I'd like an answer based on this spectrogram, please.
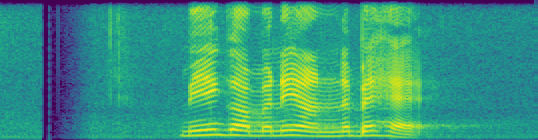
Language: Sinhala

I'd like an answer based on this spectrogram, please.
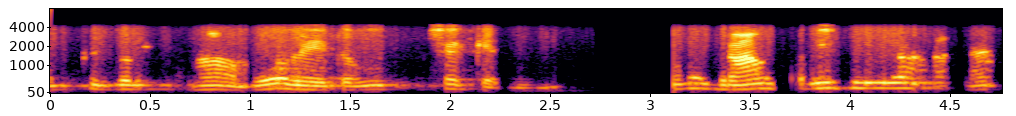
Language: Sanskrit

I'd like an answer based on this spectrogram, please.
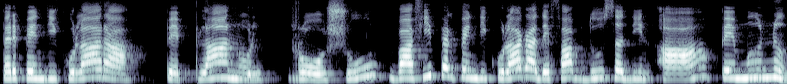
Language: Romanian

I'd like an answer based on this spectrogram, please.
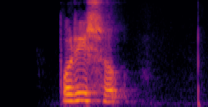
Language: Galician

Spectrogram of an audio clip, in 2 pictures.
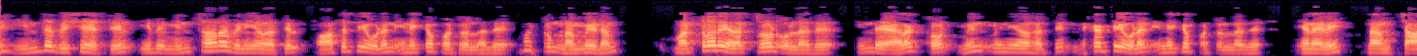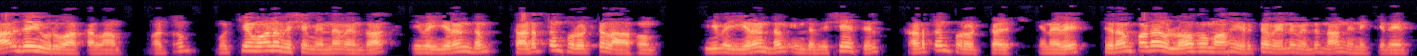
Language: Tamil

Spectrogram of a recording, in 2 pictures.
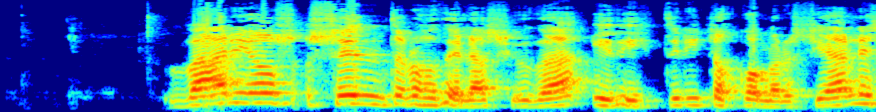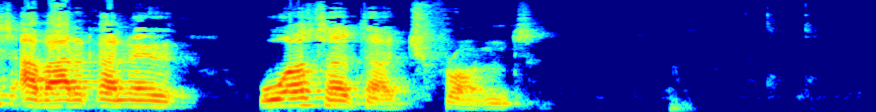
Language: Spanish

